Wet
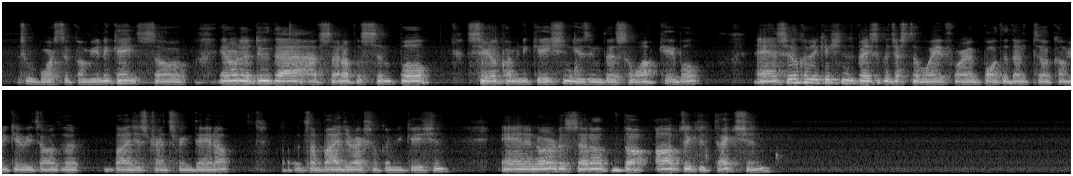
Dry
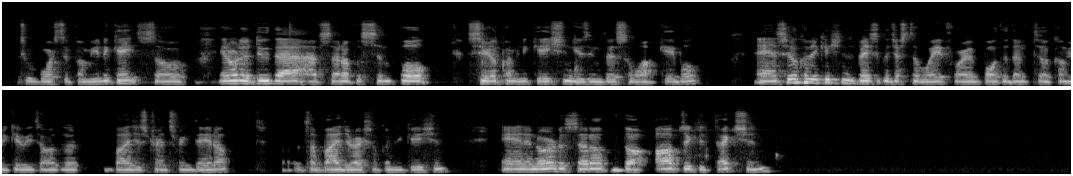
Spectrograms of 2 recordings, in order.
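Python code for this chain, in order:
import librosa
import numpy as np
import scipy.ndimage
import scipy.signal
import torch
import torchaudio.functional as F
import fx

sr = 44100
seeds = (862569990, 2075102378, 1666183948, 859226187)

y = fx.bin_compress(x, sr, power=0.6)
y = 10.0 ** (-4.5 / 20.0) * np.tanh(y / 10.0 ** (-4.5 / 20.0))
y = y * 10.0 ** (-6.0 / 20.0)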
